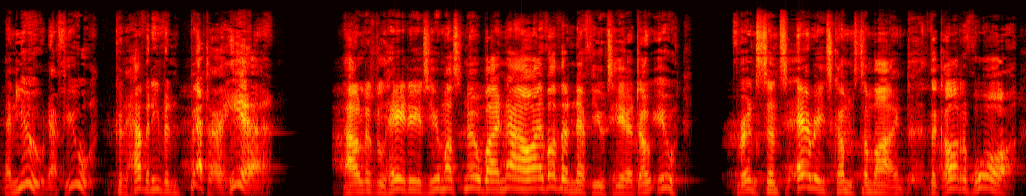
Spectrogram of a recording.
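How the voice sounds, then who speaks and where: A man's voice: fairly high pitch, very animated, moderate pace, a bit bright, soft background music. A man voicing a boisterous, boastful sea god in a video game, a jovial, doting uncle who speaks in hearty, grandiloquent, old-fashioned phrasing. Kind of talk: theatrical video game character voice acting.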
